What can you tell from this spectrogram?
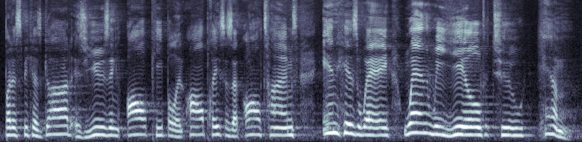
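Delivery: ordinary talk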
